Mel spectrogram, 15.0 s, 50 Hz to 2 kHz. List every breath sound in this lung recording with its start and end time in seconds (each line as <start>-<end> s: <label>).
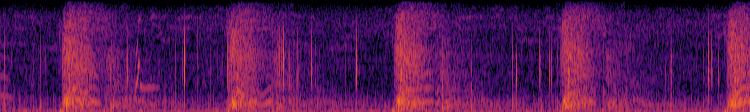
0.00-0.26 s: wheeze
1.19-2.07 s: inhalation
1.31-2.05 s: wheeze
2.07-2.73 s: exhalation
2.09-2.67 s: crackles
2.67-3.25 s: wheeze
4.52-5.46 s: inhalation
4.52-5.46 s: wheeze
5.46-6.41 s: exhalation
5.46-6.41 s: crackles
7.89-8.77 s: wheeze
7.89-8.77 s: inhalation
8.77-9.48 s: exhalation
11.22-11.99 s: wheeze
